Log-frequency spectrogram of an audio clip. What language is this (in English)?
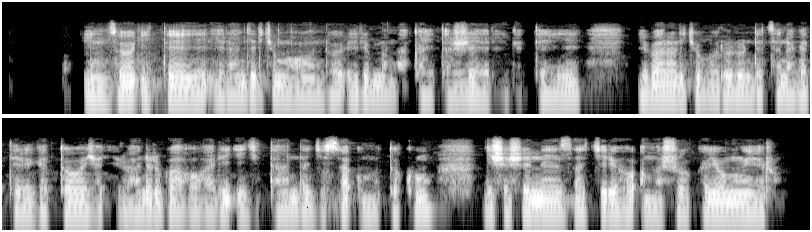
Kinyarwanda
